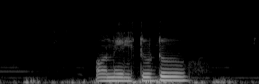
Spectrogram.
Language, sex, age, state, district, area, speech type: Santali, female, 45-60, West Bengal, Purulia, rural, spontaneous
